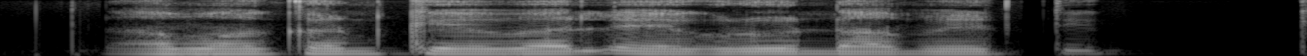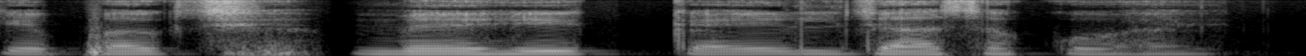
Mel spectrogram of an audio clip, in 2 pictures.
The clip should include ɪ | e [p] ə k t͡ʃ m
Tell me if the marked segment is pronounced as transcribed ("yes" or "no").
yes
